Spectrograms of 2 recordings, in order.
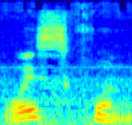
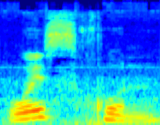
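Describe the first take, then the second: Both takes have the same delivery.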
